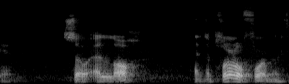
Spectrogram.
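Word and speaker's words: אלוה: Now notice you've got El, and then this is kind of a long O sound, and then H at the end. So Eloh, and the plural form of this is Elohim.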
